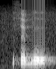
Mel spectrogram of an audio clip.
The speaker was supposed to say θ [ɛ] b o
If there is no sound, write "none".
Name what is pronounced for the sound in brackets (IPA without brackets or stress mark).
ɛ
